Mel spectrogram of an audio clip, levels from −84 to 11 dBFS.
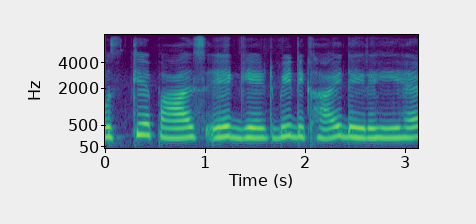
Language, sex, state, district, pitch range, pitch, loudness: Hindi, female, Jharkhand, Ranchi, 210-230 Hz, 215 Hz, -13 LUFS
